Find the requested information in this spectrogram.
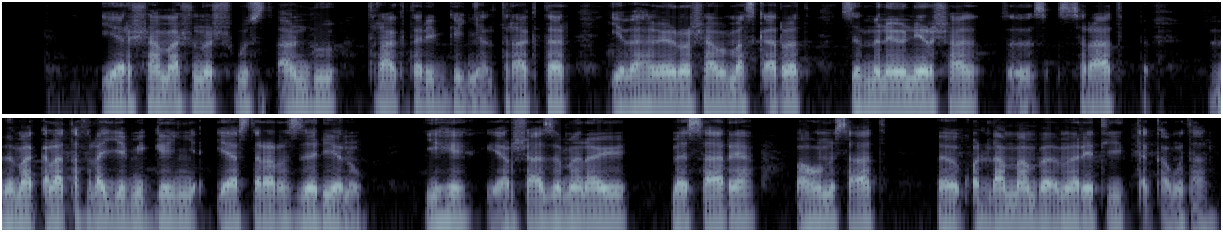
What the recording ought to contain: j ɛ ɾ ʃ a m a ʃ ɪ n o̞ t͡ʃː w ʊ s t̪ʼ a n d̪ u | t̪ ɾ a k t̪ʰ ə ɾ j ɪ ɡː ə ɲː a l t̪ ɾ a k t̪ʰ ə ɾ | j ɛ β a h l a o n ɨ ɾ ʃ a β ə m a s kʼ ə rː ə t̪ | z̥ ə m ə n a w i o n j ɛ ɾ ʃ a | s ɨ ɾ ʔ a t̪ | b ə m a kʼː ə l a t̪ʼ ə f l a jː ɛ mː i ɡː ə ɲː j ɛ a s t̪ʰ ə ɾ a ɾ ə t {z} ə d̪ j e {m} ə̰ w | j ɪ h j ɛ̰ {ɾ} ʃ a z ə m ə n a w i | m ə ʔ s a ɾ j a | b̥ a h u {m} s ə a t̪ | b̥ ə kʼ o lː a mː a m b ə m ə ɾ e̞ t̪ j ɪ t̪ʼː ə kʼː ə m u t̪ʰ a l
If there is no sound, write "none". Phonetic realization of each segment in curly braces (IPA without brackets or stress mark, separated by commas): z, n, ɾ, n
